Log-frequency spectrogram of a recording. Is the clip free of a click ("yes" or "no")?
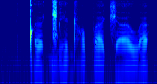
no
